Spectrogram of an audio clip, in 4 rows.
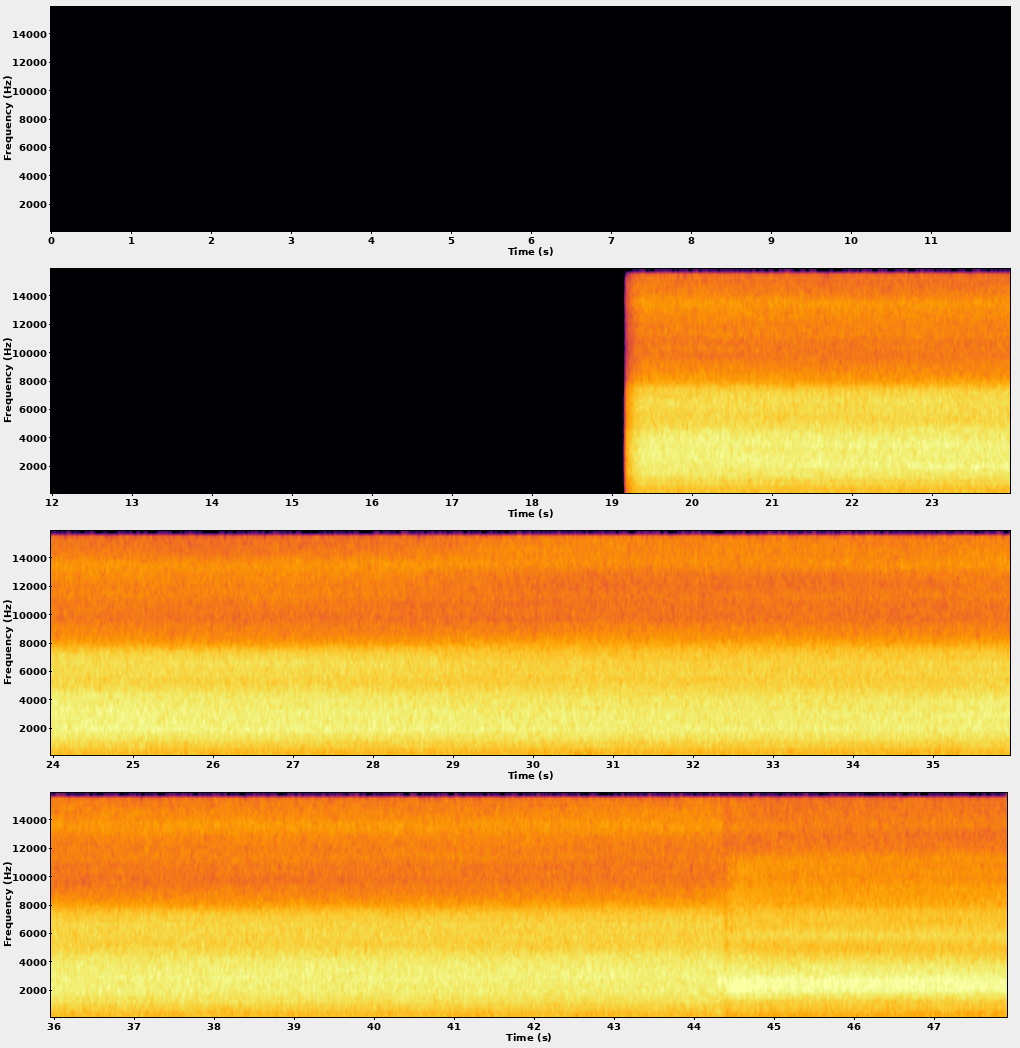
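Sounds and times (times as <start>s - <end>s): waterfall rushing over rock: 19.2s - 47.9s.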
